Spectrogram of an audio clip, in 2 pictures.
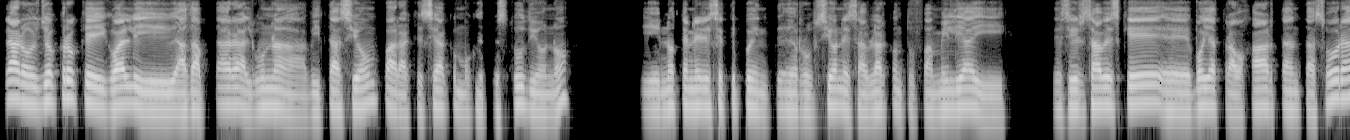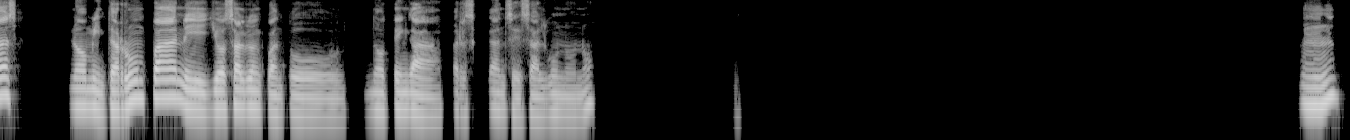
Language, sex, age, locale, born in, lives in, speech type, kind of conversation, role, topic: Spanish, male, 35-39, es-MX, Mexico, Mexico, conversation, unstructured, none, ¿Qué opinas sobre el teletrabajo y su futuro?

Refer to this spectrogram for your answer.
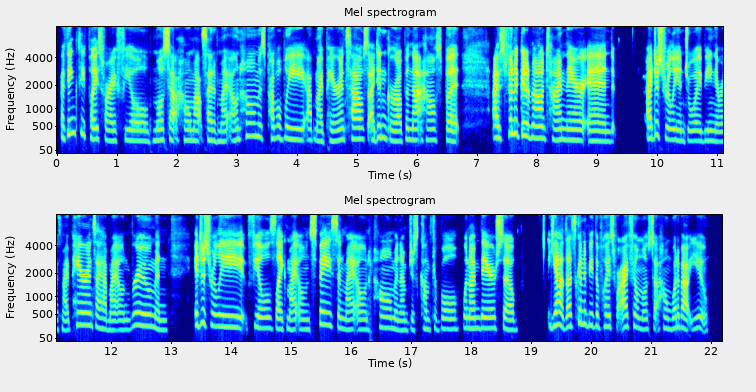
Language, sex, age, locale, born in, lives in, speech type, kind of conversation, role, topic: English, female, 30-34, en-US, United States, United States, conversation, unstructured, none, Where outside your home do you feel most at home, and what makes it feel like yours?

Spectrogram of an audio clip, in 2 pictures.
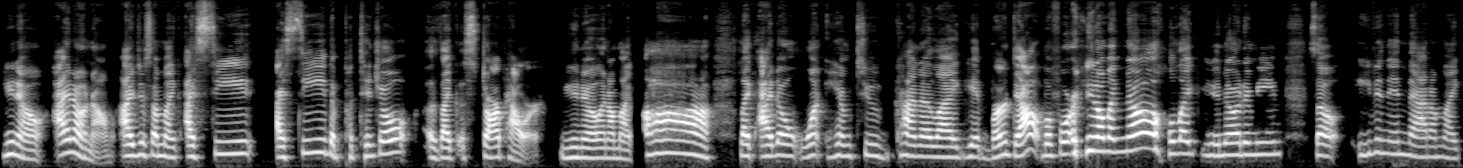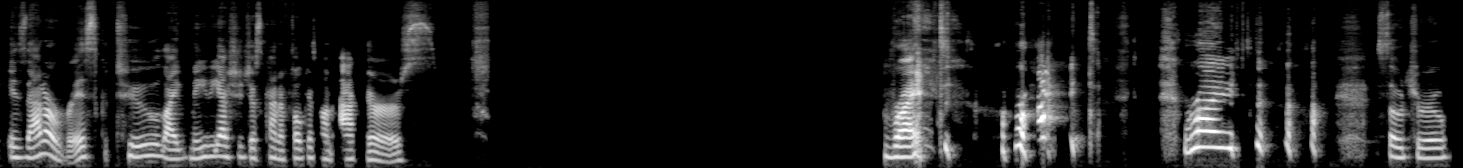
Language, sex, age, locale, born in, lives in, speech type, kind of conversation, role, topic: English, female, 35-39, en-US, United States, United States, conversation, advice, user, How can I reduce work-life stress?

